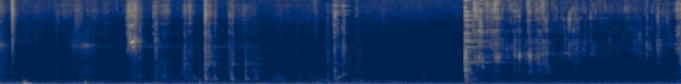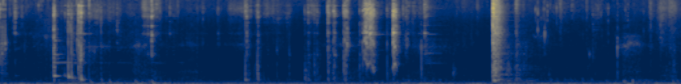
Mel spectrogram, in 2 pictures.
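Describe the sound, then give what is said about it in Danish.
Hot water is poured into a warmed mug that already holds rum, in a short burst, followed by scattered drips, soft clinks of glass and utensils, and quiet handling noises, with no one speaking. “Og så det varme vand.”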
